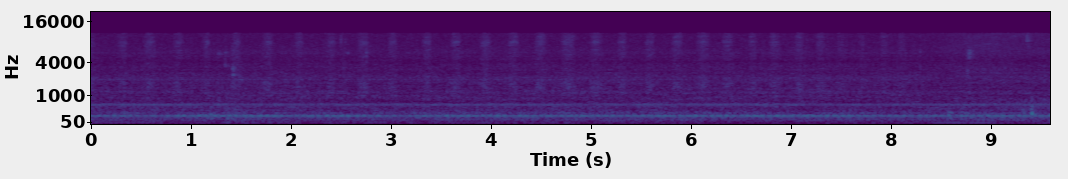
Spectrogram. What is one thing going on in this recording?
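A paintbrush dabs and swishes softly on canvas.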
